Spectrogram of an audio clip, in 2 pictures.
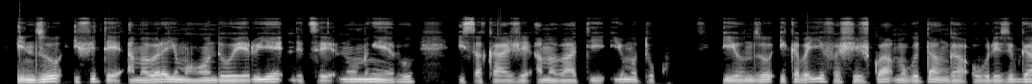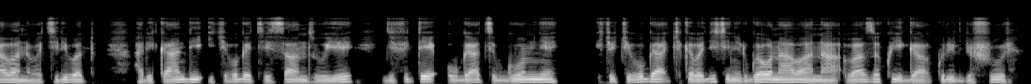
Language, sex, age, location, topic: Kinyarwanda, male, 25-35, Nyagatare, education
